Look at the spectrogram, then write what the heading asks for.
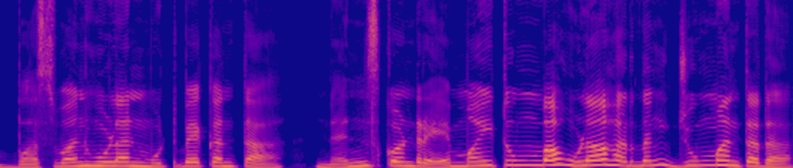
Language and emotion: Kannada, disgusted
